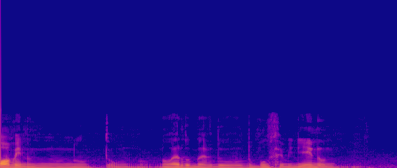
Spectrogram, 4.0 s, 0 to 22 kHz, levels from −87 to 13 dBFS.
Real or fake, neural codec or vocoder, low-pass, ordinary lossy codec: fake; codec, 16 kHz, 16 kbps, FreqCodec, larger model; 7.2 kHz; none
